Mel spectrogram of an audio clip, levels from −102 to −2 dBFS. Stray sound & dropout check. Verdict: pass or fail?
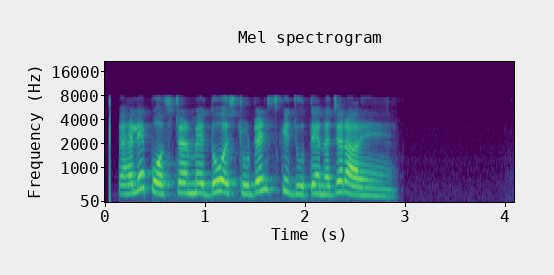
pass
